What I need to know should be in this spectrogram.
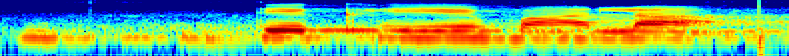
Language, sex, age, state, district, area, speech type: Maithili, female, 30-45, Bihar, Supaul, rural, read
